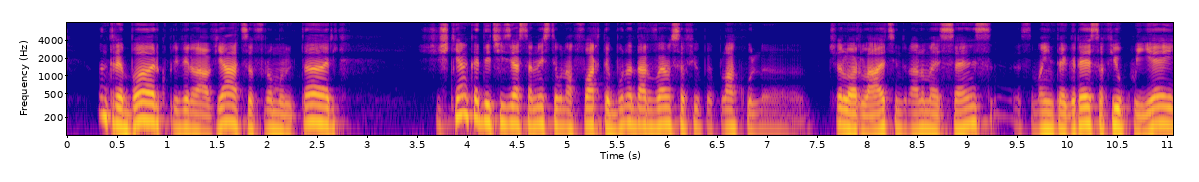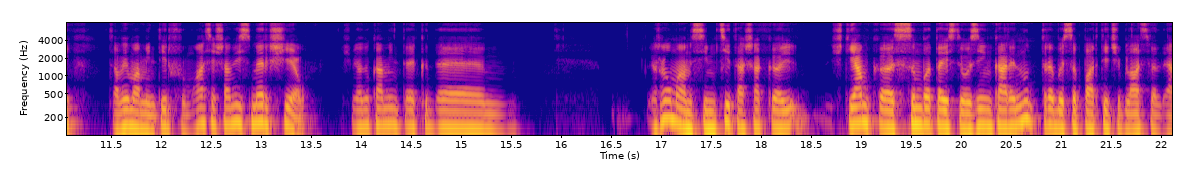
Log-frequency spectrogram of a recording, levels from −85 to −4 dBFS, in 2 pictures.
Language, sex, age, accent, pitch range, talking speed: Romanian, male, 30-49, native, 125-150 Hz, 185 wpm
